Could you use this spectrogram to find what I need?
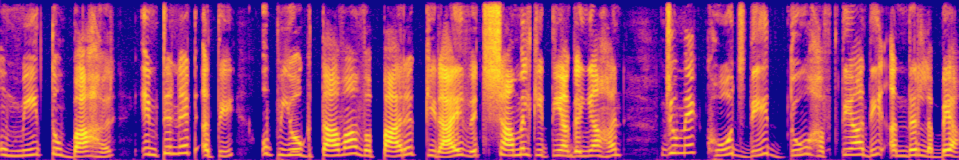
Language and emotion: Punjabi, surprised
